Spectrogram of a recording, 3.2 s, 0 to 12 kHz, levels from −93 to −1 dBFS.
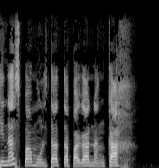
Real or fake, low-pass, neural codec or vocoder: real; 10.8 kHz; none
